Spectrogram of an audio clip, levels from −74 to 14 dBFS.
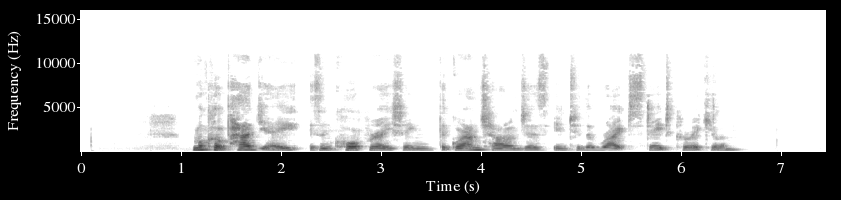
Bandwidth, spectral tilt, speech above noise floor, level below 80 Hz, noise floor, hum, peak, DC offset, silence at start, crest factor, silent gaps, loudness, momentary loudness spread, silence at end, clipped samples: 11.5 kHz; -4.5 dB/octave; 47 dB; -74 dBFS; -70 dBFS; none; -2 dBFS; under 0.1%; 1.1 s; 22 dB; none; -23 LUFS; 13 LU; 0.9 s; under 0.1%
